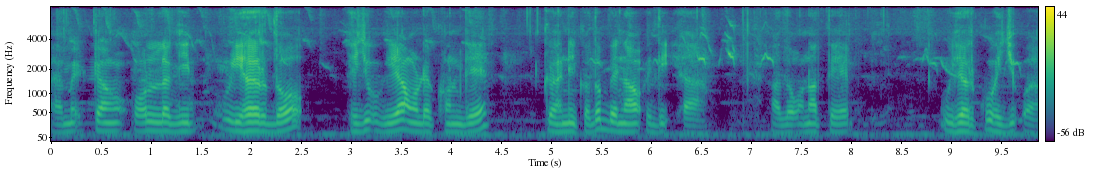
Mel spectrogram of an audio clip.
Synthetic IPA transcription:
əmɛt̪̚ʈaŋɔlːəɡit̪̚ujɦəɾd̪ɔ | hid͡ʒuʔɡɛjaɔ̃ɖɛkʰɔnɡɛ | kəɦnikɔd̪ɔbɛnawʔid̪iʔaː | d̪ɔɔnat̪ɛ | ujɦəɾkɔɦid͡ʒuʔa

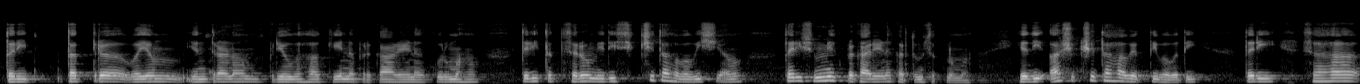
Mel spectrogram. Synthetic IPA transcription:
t̪ɐɾit̪ɐt̪ɾɐʋɐjɐmjɐnt̪ɾaːɳaːmpɾɐjoːɡɐɦɐ̆keːnɐpɾɐkaːɾeːɳɐkuɾmɐɦɐ̆ | t̪ɐɾit̪ɐt̪sɐɾʋɐmjɐd̪iʃi̥kʂit̪ɐɦɐbʱɐʋiʃja̰ːmɐ | t̪ɐɾiʃɐmjɐk̚pɾɐkaːɾeːɳɐkɐɾt̪umsɐknɐmɐ | jɐd̪iʔɐʃikʂit̪ɐɦɐ̆ʋjɐk̚t̪ibʱɐʋɐt̪i | t̪ɐɾisɐɦɐ

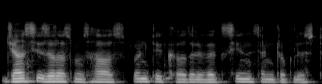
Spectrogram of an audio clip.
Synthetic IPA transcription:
d͡ʒãːnsizɐɾɐsmɐzaːsu̥pɾɐɳʈikʰːəːt̪ɐɾʋeksiːnsẽɳʈɾoklisʈ

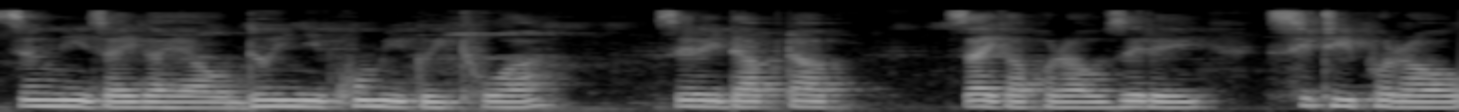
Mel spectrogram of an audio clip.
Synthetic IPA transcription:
zɯŋnizajɡajawdɯjnikʰomiɡɯjtʰuwa | zejɾɯjdap̚dap̚ | z̥ajɡapʰɯɾawzɯɾɯj | sitʰipʰɯɾaw

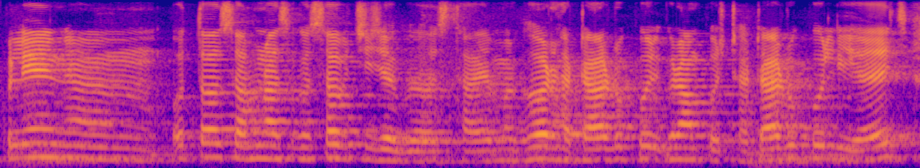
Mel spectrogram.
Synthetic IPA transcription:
plen | ot̪əsɔ̃ɦəmɾasəbkesəbt͡ʃid͡ʒəkbjəbəst̪ʰaɦɛməɾɡʱəɾɦəʈaɖukoliɡɾamposʈɦəʈaɾukoliəjt͡ʃʰ

